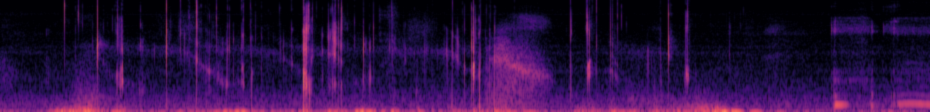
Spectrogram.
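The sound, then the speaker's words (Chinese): Chewing of breakfast food: quiet, close crunching bites and wet mouth sounds come in a few irregular bursts, with soft clicks and breathy whisper-like noises between them. “尝尝我旁边给我做的早餐，好吃。张嘴，我来喂你。”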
